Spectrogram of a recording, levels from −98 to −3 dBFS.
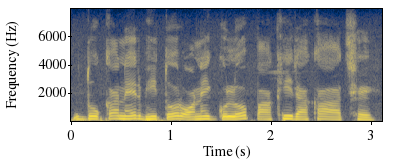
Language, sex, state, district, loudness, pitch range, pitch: Bengali, male, West Bengal, Cooch Behar, -13 LUFS, 165-190 Hz, 175 Hz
